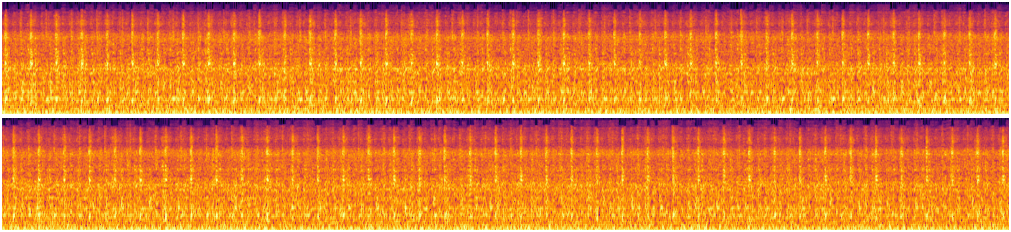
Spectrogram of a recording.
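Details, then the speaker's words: Engine running with a quick, even chik-chik chirping tick about two or three a second from a lightly cut, damaged drive belt; check belt for damage and replace to stop the noise; worn drive belt ticking. "ஆனால் இந்த நல்லா இதை உன்னித்து கவனிச்சிங்கன்னா belt வந்து லைட்டாக cut ஆகி sick sick sick sick சிக்னு அடித்தா எப்படி இருக்கும், அது மாதிரியான ஒரு சவுண்டு கேட்கும்."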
